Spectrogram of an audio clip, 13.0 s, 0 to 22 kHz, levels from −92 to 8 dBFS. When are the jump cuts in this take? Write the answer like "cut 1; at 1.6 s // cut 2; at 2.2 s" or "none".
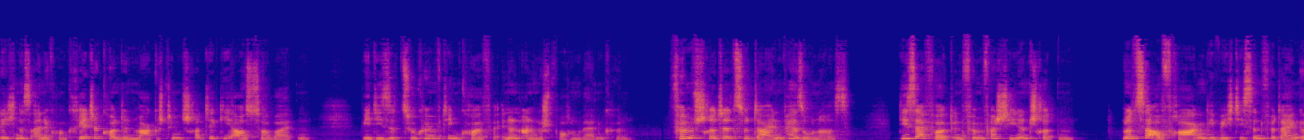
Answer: cut 1; at 8.9 s // cut 2; at 11.1 s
